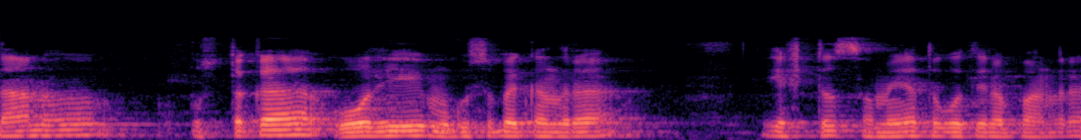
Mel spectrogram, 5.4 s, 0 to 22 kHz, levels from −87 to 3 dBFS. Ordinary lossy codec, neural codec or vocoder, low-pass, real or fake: none; none; 7.2 kHz; real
